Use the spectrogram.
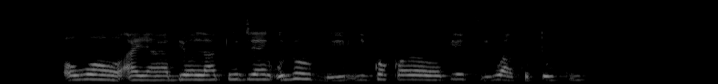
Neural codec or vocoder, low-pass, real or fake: codec, 24 kHz, 6 kbps, HILCodec; 9.9 kHz; fake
